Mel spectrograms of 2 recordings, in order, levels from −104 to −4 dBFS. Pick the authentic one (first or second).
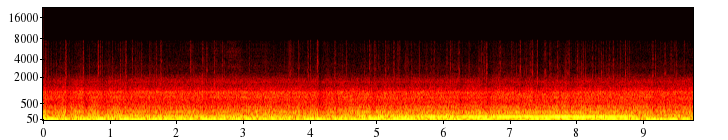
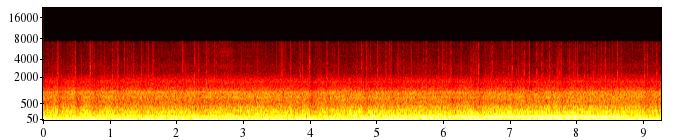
second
